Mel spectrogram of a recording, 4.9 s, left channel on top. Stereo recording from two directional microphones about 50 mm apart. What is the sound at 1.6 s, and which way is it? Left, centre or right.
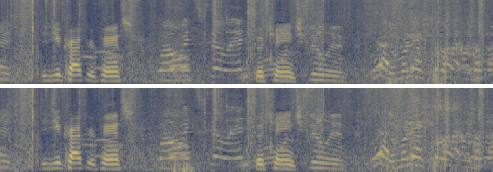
Speech, left.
